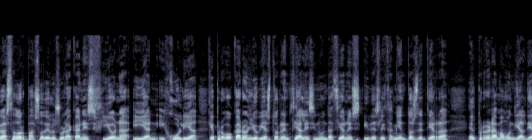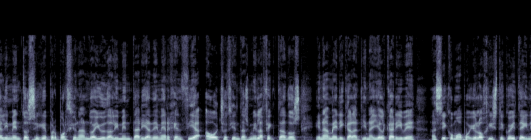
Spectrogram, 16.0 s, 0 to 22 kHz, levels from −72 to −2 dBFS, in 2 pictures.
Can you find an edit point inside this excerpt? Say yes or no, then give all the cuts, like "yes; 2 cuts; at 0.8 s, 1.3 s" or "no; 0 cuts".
no; 0 cuts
